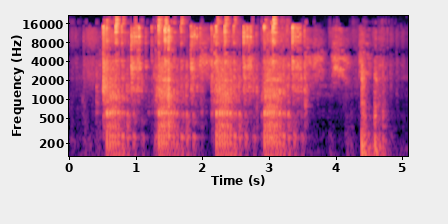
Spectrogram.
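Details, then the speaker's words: Vintage chainsaw, low on compression: the pull-start gives four short sharp pops about a second apart, each dying away. It fires briefly but won't keep running. "she's a bit low on compression but he did say it does run so let's see just want to hear it pop"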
